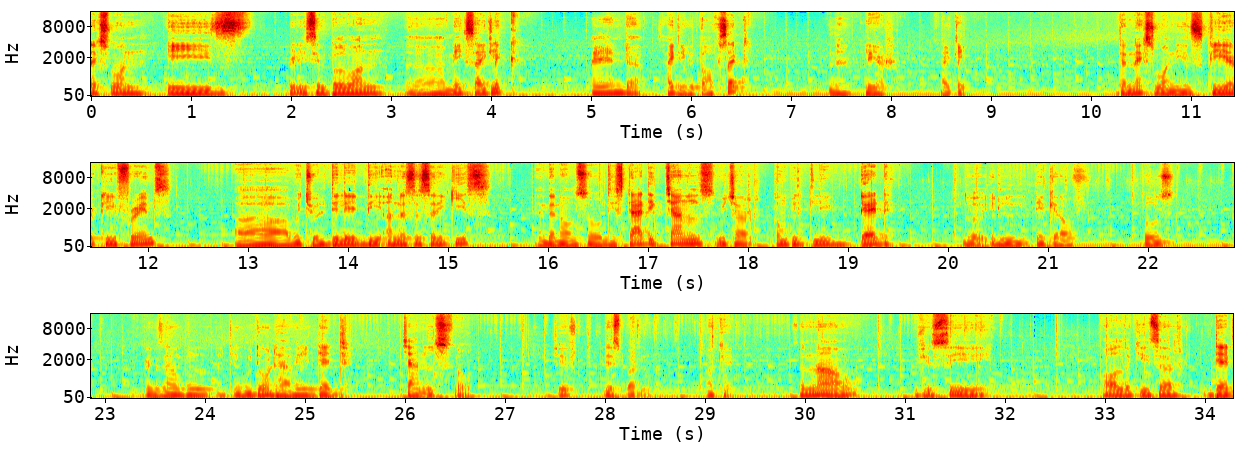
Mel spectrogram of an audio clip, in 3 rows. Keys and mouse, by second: 5.7 click, 7.2 click, 15.2 click, 19.4 click, 21.9 click, 23.1 click, 23.5 click, 27.7 shift+click, 29.4 alt+shift+middle click, 31.4 click, 31.7 click, 32.9 ctrl+alt+middle click, 34.1 alt+shift+middle click.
